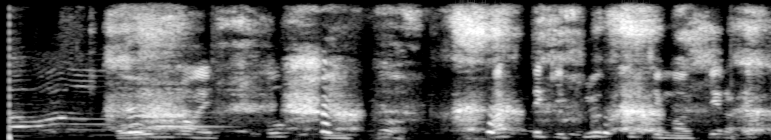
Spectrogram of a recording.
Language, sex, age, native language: Icelandic, female, 14, Icelandic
